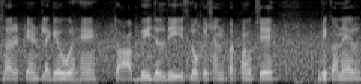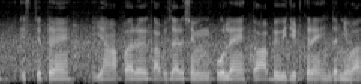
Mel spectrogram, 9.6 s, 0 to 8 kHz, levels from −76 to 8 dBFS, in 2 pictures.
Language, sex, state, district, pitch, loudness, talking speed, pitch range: Hindi, male, Rajasthan, Bikaner, 105 Hz, -16 LUFS, 180 wpm, 100-105 Hz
